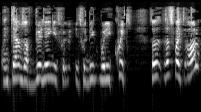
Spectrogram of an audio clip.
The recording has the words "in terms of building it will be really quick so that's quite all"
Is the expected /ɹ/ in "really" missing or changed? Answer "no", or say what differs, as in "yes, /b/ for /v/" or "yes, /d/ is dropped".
no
